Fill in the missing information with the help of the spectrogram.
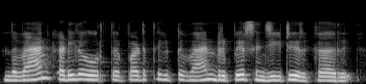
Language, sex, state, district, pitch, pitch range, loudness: Tamil, female, Tamil Nadu, Nilgiris, 205 Hz, 195-220 Hz, -15 LUFS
